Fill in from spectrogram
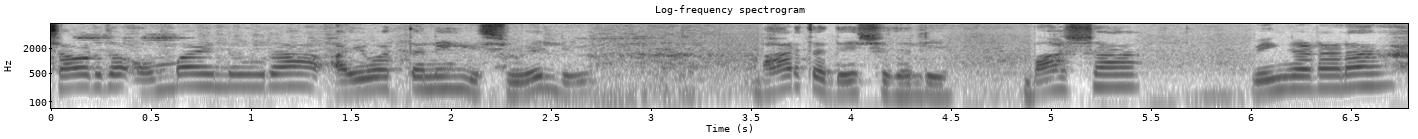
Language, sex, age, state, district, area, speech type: Kannada, male, 18-30, Karnataka, Shimoga, rural, spontaneous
